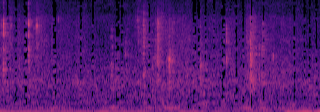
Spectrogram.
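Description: Faint, irregular clicks of computer keyboard keys being typed, over a low steady hum; overall near silence.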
